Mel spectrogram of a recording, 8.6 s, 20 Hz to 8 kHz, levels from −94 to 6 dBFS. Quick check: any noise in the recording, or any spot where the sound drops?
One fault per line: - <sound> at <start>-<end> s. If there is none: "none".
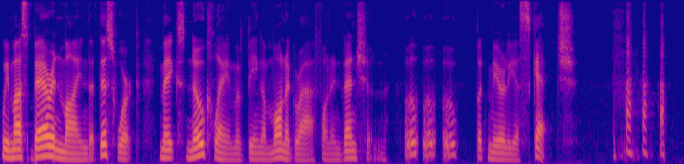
- laugh at 5.1-5.7 s
- laugh at 7.7-8.3 s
